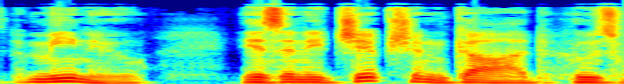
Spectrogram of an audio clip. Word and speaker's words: Min: James Allen mentions that the god Min pronounced in ancient Egyptian as minu is an Egyptian god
